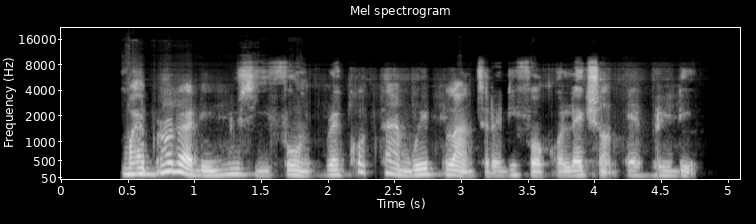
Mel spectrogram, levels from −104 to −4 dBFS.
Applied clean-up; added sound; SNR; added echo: neural mask model DeepFilterNet 3.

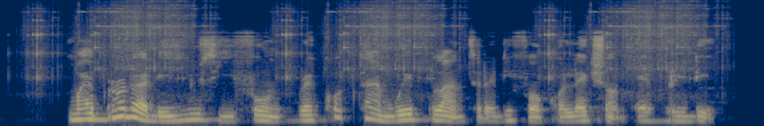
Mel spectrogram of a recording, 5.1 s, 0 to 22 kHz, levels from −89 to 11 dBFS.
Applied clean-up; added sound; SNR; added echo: none; Coin (dropping) / Glass; 11 dB; none.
